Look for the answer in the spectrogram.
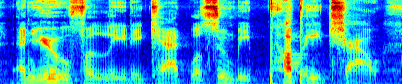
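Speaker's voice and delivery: loud gruff dog threat; threatening dog. Acted. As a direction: menace the cat, growling. Turbo threatens cat.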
